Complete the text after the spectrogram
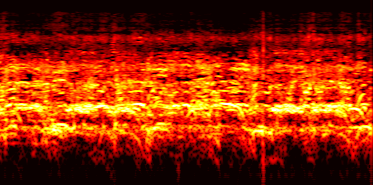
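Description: A crowd of men chants slogans loudly outdoors.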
